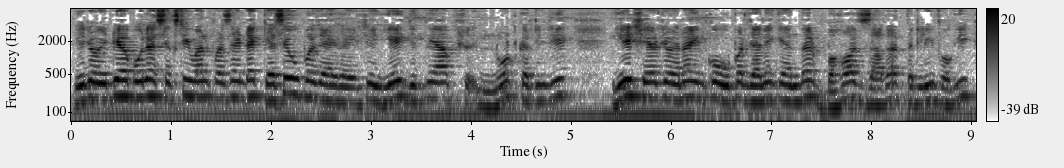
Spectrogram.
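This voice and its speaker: Indian male educator, slightly high voice, exasperated and opinionated explainer, informal, faint background noise. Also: normal speed, darkish tone, low-quality recording. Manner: exasperated, opinionated, uses rhetorical questions and repetition. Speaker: stock market educator. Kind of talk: informal explanatory commentary with Hindi-English code-switching.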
